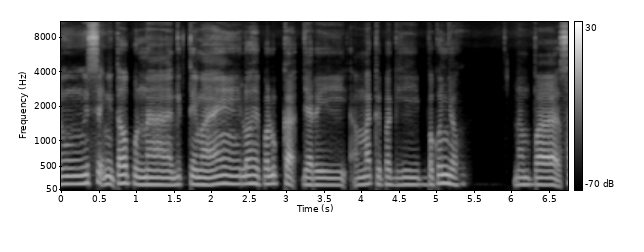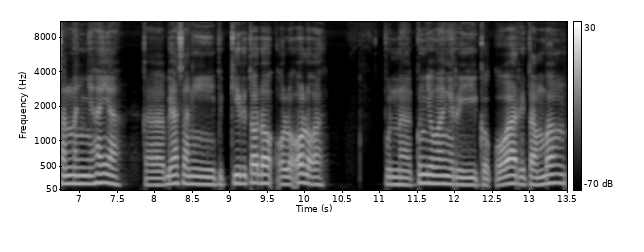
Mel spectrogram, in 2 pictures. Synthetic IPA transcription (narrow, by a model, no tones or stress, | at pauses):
nuisːɛʔmit̪oopunːaɡit̪ːemaeloɦepalukːaʔd͡ʒaɾia̰mːakːepaɡiɦipakuɲd͡ʒo | nampasanːaɲːaɦaja | kabiasanip̬ikːiɾit̪odoʔoloʔoloʔa | punːakuɲd͡ʒomaŋeɾikokoaɾit̪ambaŋ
